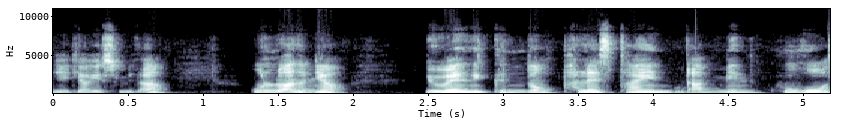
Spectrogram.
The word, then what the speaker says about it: UNRWA: 여기 운루아라고 제가 이제 발음을 할게요. 아랍어로도 알운루아라고 발음이 되어 있습니다.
